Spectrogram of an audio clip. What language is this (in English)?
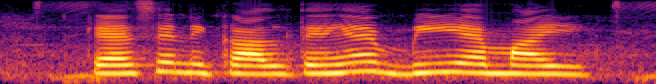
Hindi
